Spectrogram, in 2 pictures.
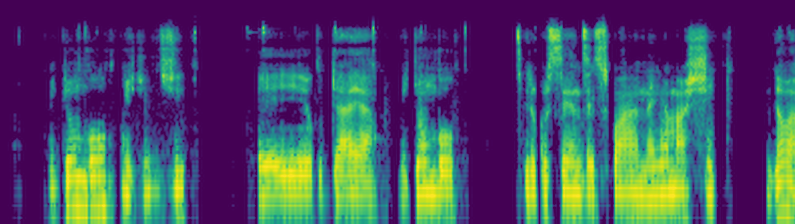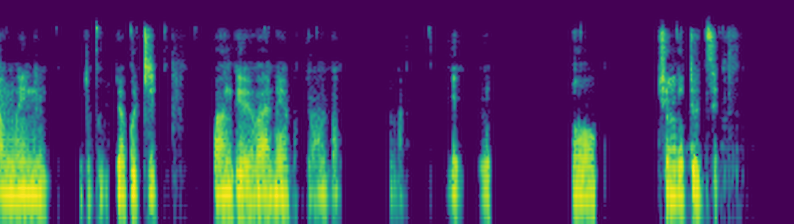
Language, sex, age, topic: Ndau, male, 50+, health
